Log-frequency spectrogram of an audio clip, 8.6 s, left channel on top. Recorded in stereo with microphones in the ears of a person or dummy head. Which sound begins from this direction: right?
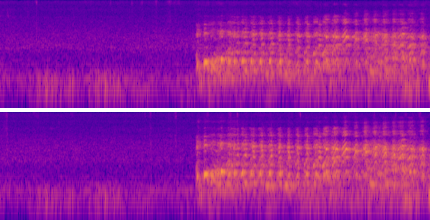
Laughter, at 3.9 s.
